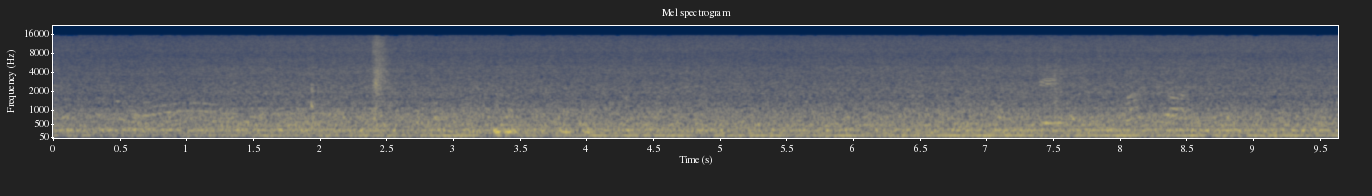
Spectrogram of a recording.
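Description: A metal ladle clinks and scrapes against a pot.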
